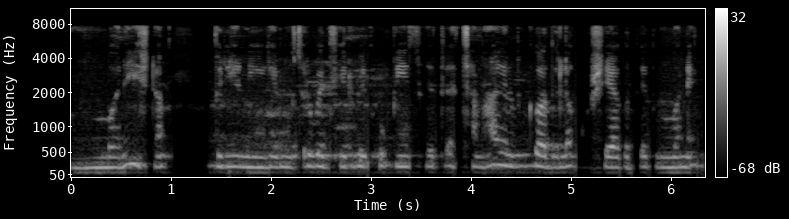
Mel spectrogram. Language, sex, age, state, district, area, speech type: Kannada, female, 18-30, Karnataka, Mysore, urban, spontaneous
